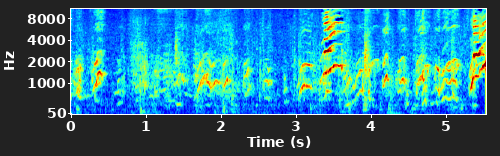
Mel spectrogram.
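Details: Puppies almost two weeks old whining and squeaking, several short rising and falling cries overlapping, with a few sharper high squeals near the end.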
